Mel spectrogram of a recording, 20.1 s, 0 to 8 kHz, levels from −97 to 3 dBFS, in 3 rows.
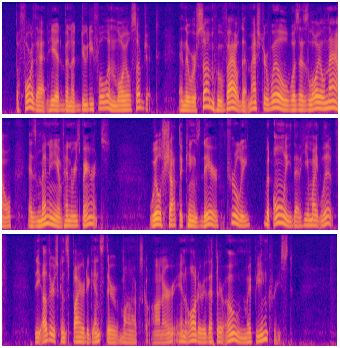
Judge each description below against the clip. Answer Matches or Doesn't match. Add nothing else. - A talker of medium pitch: Doesn't match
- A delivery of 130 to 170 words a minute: Matches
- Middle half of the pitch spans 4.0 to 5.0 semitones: Matches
